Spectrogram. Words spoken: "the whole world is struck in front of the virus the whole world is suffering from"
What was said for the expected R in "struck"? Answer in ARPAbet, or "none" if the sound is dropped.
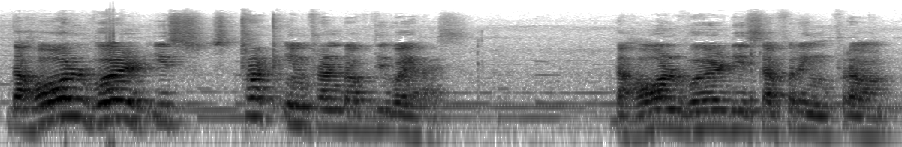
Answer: R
